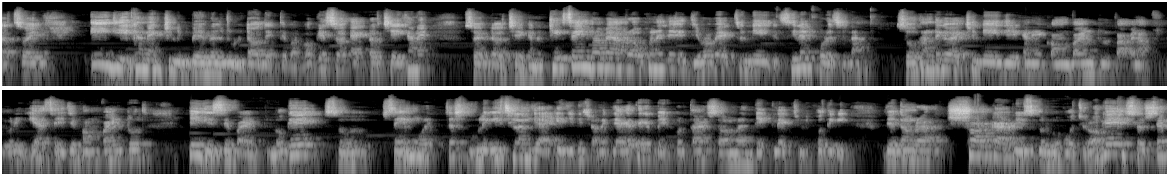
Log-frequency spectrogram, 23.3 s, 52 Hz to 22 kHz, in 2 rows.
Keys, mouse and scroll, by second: 7.7 click, 8.7-19.4 shift+right drag.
